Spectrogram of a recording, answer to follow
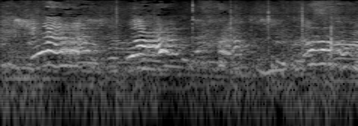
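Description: A young child talking and calling out in a high voice, close to the microphone.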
